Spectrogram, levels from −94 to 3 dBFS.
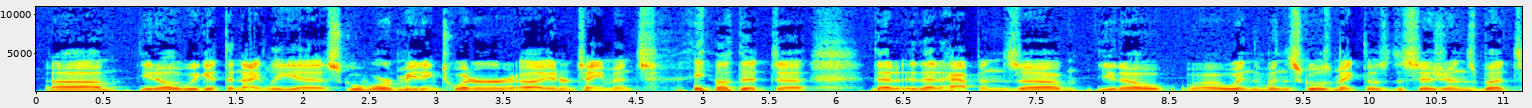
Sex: male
